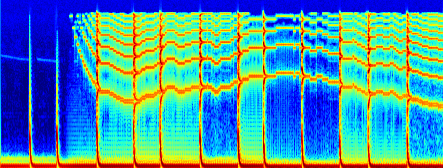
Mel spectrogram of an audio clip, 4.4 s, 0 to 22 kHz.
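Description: Omnisphere's "Krunk 808 Kik" synth patch being played: a deep, sustained 808-style kick bass under a steady clicking pulse about three times a second. About a second in, a bright, bending high tone with overtones comes in on top, the patch's mod-wheel FM layer. The bass note steps lower near three seconds in.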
